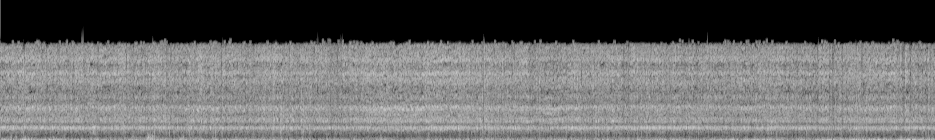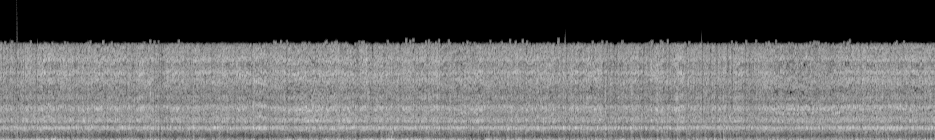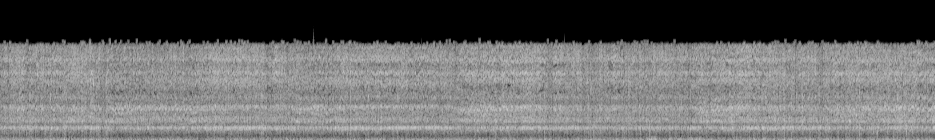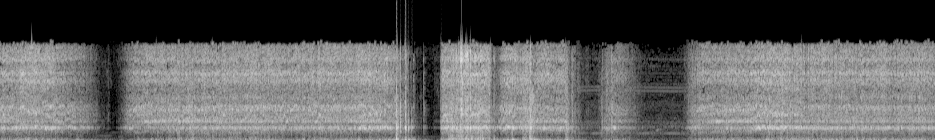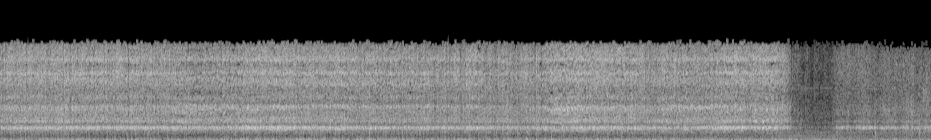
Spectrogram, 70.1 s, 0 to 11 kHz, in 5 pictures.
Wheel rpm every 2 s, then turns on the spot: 240, 230, 220, 220, 230, 230, 230, 230, 230, 220, 230, 230, 230, 220, 230, 210, 230, 220, 230, 220, 210, 120, 170, 210, 160, 60, 120, 250, 230, 220, 230, 230, 220, 210, 50.
68-70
